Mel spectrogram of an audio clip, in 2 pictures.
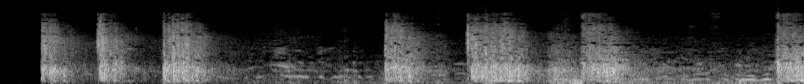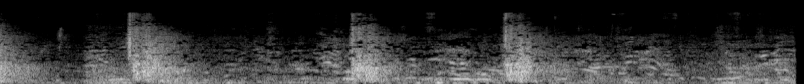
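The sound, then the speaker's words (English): Gunfire from terrorists shooting inside a music hall: a string of sharp, loud bangs at irregular intervals, with voices and chatter in between. “Now, the one thing that I found interesting is that you can see the terrorists right here just shooting, right? They're just there shooting.”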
